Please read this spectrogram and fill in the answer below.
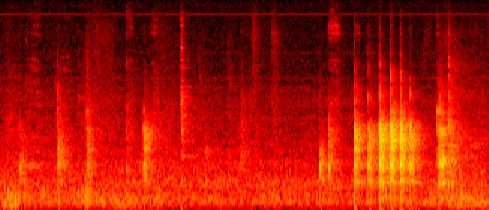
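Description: Kitchen knife striking a cutting board as ingredients are cut: a few separate strokes, then a quick run of chopping strokes about four and a half seconds in.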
